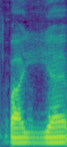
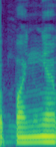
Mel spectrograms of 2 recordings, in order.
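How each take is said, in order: First: ਪਾਈਐ ending in a plain, non-nasal vowel; correct form. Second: ਪਾਈਆਂ ending in a nasal vowel; wrong form. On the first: Teacher contrasting the right and wrong readings of ਪਾਈਐ. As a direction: say ਪਾਈਐ without any nasal sound. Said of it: "ਪਾਠ ਹੋਏਗਾ". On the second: Teacher demonstrating the wrong nasal reading of ਪਾਈਐ. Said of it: "ਪਾਠ ਨਹੀਂ ਹੋਏਗਾ". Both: Shown as a demonstration.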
